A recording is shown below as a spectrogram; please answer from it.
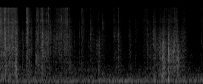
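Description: Faint rustling and crinkling of paper and a clear plastic sleeve as a stationery kit is handled and opened. A denser rustle at the start gives way to scattered soft crackles, with one sharper crinkle near the end.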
